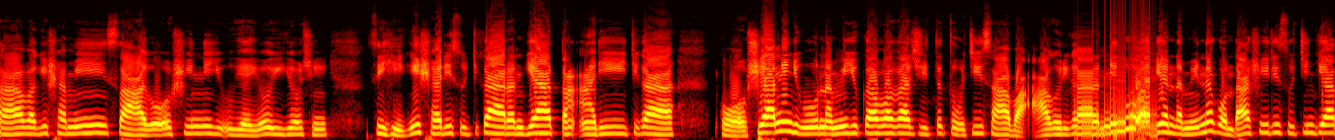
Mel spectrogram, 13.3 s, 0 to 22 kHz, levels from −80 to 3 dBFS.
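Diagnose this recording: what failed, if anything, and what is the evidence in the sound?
Hard clipping throughout: peaks overdriven by about 11 dB at the converter or sample-format stage are cut flat, adding crackle on a few percent of samples.

Robotic sound from repeated short buffers, 10.74 to 11.58 s, between "tuu ti sa'aa va'a" and "ta mina koo": a rigid 66.8 Hz buzz, likely driver buffer underruns repeating 15 ms blocks.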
